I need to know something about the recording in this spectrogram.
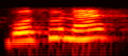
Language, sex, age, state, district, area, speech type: Marathi, female, 30-45, Maharashtra, Wardha, rural, conversation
